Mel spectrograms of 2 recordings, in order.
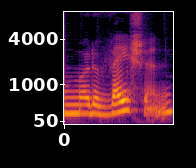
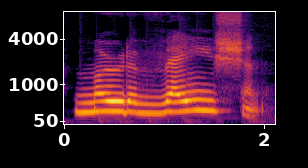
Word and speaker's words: motivation: So words that end in T-I-O-N like this one are usually stressed on the syllable before last. So it's motivation.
